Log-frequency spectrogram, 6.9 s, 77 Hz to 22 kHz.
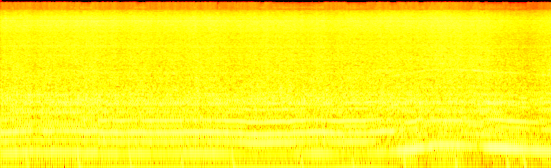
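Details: V6 Camaro with newly installed 80mm throttle body and adapter plate, not yet retuned: uneven idle with wavering, hunting pitch and lumpy low pulses, sounding close to stalling; rough idle.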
